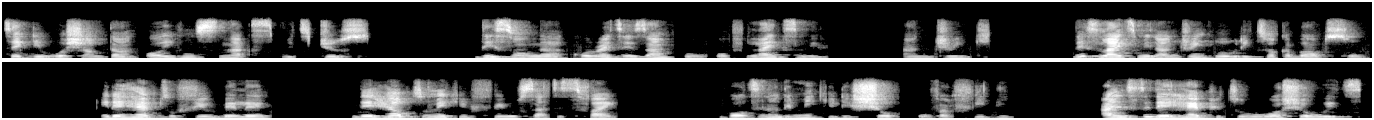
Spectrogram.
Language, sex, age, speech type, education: Nigerian Pidgin, female, 15-29, spontaneous, tertiary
